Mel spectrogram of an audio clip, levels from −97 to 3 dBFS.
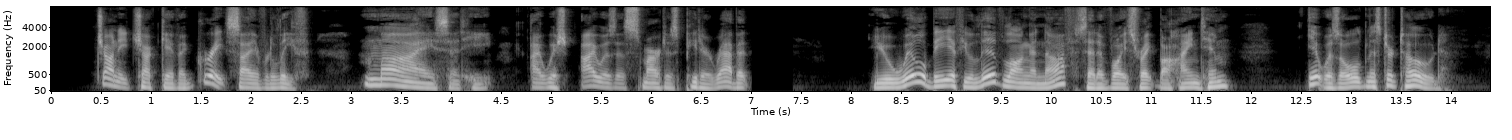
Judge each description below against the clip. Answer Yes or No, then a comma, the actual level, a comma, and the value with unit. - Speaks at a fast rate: No, average, 165 wpm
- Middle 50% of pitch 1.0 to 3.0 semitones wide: No, average, 5.0 semitones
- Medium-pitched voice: No, low, 110 Hz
